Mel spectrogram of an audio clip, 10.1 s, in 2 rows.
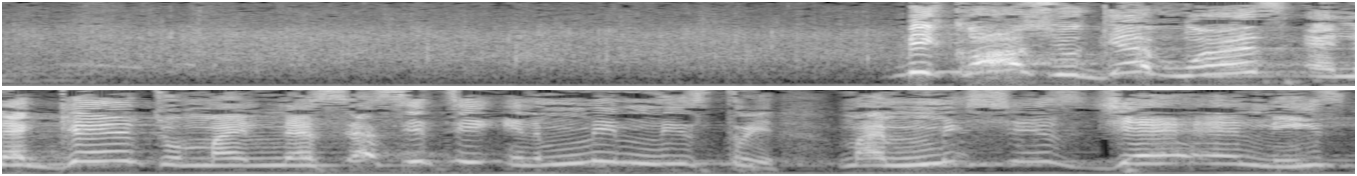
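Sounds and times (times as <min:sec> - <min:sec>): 
audience clapping: 0:00.0 - 0:04.7
speech: 0:03.4 - 0:10.1.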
